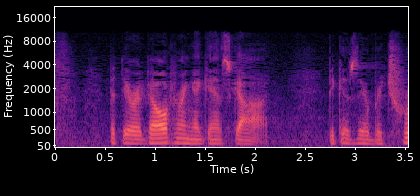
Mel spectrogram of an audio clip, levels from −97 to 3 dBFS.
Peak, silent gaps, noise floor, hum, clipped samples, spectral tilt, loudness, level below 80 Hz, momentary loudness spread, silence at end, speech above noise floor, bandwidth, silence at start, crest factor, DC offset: -12 dBFS; none; -55 dBFS; none; under 0.1%; -5.5 dB/octave; -32 LUFS; -64 dBFS; 15 LU; 0 s; 24 dB; 11 kHz; 0 s; 22 dB; under 0.1%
